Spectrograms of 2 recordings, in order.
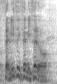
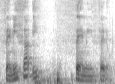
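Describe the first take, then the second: First: The phrase is said at a faster pace. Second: The phrase is said at a slower pace.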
